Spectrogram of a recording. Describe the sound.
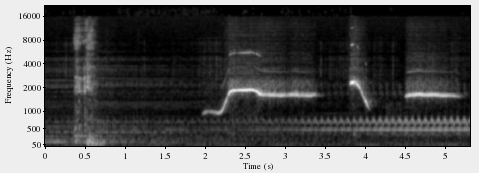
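A person whistles an imitation bird call to distract a guard: a long rising-then-held note, a quick falling chirp, and another sustained tone, over a steady low background hum.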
